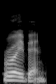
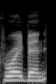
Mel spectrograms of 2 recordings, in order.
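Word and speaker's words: Roiben: called lord royben Robin how do you say his name royin royin at least the audio book and so Lord royin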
